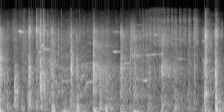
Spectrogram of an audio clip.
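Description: A rapid, uneven run of knocks and bangs as furniture in a small room is kicked and knocked about, with a voice mixed in.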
